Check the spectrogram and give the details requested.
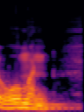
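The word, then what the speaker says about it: woman: बता चुके हैं कि जब एकवचन के रूप में इसको प्रयोग किया जाता है तो स्पेलिंग होती है डब्लू ओ एम ए एन और इसका उच्चारण होता है वुमन लेकिन जब बहुवचन इसको बनाया जाता है तो स्पेलिंग हो जाती है डब्लू ओ एम ई एन और इसका उच्चारण हो जाता है वमन तो मेनी वमन अनेक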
